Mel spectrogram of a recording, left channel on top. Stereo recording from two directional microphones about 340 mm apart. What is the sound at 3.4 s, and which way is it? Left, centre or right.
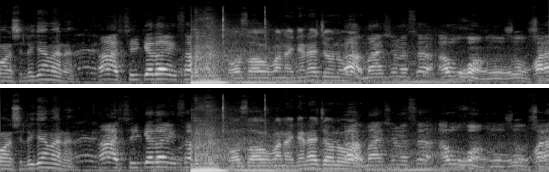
Speech, left.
